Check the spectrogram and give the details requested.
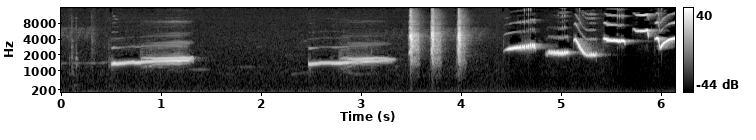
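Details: Caged white-rumped shama singing: two long steady whistled notes, then three sharp buzzy clicks, then a quick run of varied whistled slurs climbing and dropping in pitch.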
